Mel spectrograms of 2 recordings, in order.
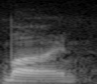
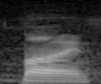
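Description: First: The word is said softly and gently. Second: The word is said sharply with an edge. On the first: Nothing is being demanded. "you never say, oh, that's mine" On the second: The speaker demands something they feel they deserve. "you rarely say mine without a little edge to it"

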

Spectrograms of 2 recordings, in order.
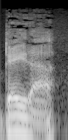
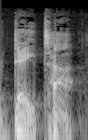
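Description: First: The middle t is soft, almost like a d. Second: The middle t is a clear, crisp t. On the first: "we would go data. So D-A-T would be the first syllable" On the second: "Where here you go data"

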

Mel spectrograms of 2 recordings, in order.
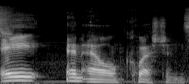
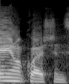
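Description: First: The letters are spoken slowly and separately. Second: The letters run together quickly into one word. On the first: The speaker calls it right. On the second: The speaker calls it wrong.

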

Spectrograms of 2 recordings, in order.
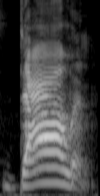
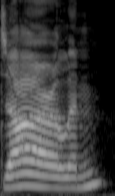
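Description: First: It is said in a Boston accent. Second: It is said in a Southern accent. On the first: The speaker calls it right. "It's darling" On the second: The speaker calls it wrong. "It's not darling"

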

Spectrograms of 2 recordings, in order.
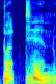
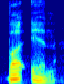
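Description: First: The middle T is clearly pronounced. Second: The middle T is dropped or swallowed. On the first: The speaker calls it right. "It's but tin" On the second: The speaker calls it wrong. "your generation has forgot the T"

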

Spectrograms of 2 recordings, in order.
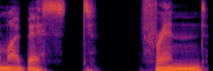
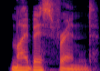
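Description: First: The T of 'best' is clearly pronounced. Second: The T of 'best' is left out. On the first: The speaker calls it wrong. "No digo my best friend" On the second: The speaker calls it right. "simplemente porque es demasiado difícil"

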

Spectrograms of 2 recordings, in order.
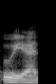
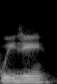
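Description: First: It is said like oo-ya, without a j sound. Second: It is said like wee-jee, with a j sound. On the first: "I always want to pronounce it Ouya, like the console" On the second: "not Ouija"

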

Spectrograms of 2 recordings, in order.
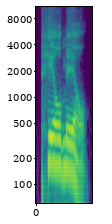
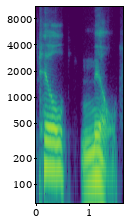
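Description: First: Said with a full, strong Tennessee accent. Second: Carefully enunciated with only a mild Southern accent. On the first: "How would it sound with the full accent?" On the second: "he put a little extra intonation on that right. You know, enunciation"

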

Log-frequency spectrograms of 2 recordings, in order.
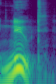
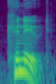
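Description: First: The initial K is silent. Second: The initial K is clearly pronounced. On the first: The speaker calls it wrong. "not just a soft K, but a silent K" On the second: The speaker calls it right. "with a hard K"

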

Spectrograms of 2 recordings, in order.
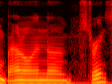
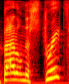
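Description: First: It is said calmly with a gently rising, falling pitch. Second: It is said forcefully with high energy. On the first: It sounds like giving instructions. "instead, it's kind of like this" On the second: It is a rousing call to war. "I was just picturing pounding on the thing and we're going to war"

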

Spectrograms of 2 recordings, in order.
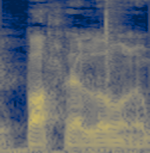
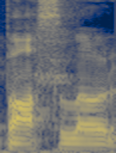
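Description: First: The word is said with a Castilian pronunciation. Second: The word is said with an English pronunciation. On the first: "which is wrong" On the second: "What point do we stop saying Barcelona"

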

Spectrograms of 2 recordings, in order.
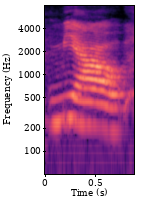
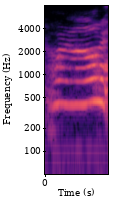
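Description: First: It is pronounced as a crisp, enunciated word. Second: It is mewed like a real cat.

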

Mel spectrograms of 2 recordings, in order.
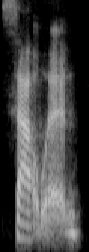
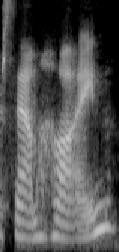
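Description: First: The word is pronounced the Gaelic way. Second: The word is pronounced letter by letter. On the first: The speaker calls it right. "but because it's Celtic or Gaelic, it's pronounced Samhain" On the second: The speaker calls it wrong. "you would think it would be pronounced Samhain"

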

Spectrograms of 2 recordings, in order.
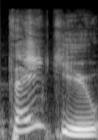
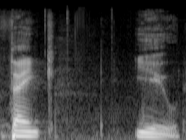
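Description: First: The pitch rises on thank. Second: The pitch stays flat on thank. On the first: The thanks sounds warm and friendly. The speaker calls it right. "If he was a thank you, I would have been okay" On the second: The thanks sounds cold and unfriendly. The speaker calls it wrong. "There was no like incline on the thank. It was a straight thank you"

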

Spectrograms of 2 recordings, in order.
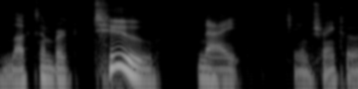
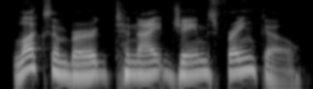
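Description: First: It is read at a slower pace. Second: It is read at a quicker, normal pace.

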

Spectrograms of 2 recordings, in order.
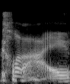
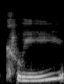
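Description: First: The vowel sounds like 'eye'. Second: The vowel sounds like 'ee'. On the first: "I had been saying it wrong in my mind" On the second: "I had been saying it wrong in my mind"

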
